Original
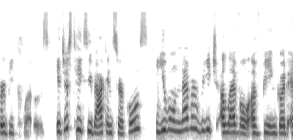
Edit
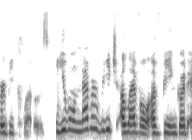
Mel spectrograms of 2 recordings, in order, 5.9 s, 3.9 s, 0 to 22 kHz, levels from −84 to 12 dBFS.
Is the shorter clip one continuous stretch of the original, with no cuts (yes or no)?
no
